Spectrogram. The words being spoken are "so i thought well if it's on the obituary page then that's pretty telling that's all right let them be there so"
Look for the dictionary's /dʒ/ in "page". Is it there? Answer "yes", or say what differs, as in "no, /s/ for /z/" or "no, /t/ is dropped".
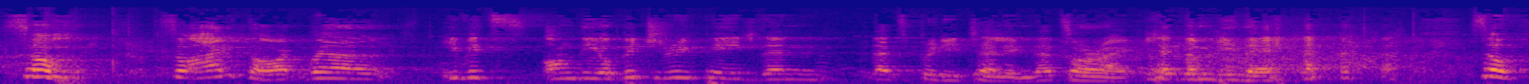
yes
